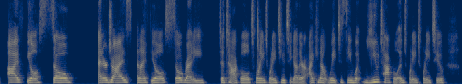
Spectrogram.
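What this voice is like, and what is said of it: Sick-sounding voice. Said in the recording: “I sound super sick, I sound worse than I'm actually feeling”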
